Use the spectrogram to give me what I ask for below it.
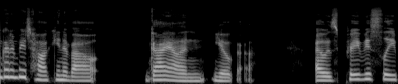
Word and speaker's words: Jnana: Today I'm going to be talking about Gyana yoga. I was previously pronouncing it wrong as jhana.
